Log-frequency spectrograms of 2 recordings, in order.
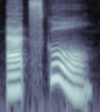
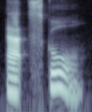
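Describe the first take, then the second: Both takes have the same delivery.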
